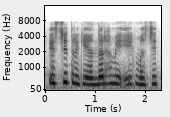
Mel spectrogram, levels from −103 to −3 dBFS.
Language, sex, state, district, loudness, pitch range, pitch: Hindi, female, Madhya Pradesh, Bhopal, -14 LUFS, 280-320 Hz, 300 Hz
